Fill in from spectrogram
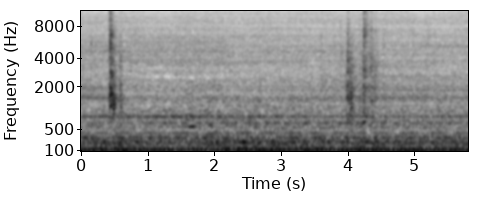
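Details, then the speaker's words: Cornelius ice maker, newly installed, on initial startup: steady low hum broken by sharp clattering bursts as ice sheets drop. This is a normal harvest cycle. "You can hear it dropping. I just want to make sure it's dropping correctly. Okay. So, now you can see it's starting to drop."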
